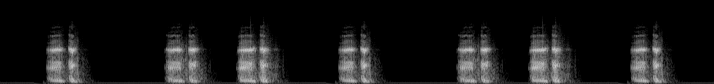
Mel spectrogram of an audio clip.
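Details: A frog gives harsh, buzzy croaks, each split into two quick pulses, seven calls at uneven intervals of roughly one second against a completely quiet background.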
